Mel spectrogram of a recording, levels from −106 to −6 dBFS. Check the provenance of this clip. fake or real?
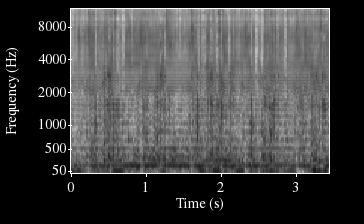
fake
